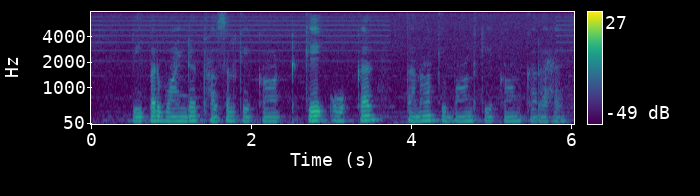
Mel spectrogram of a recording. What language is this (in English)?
Magahi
